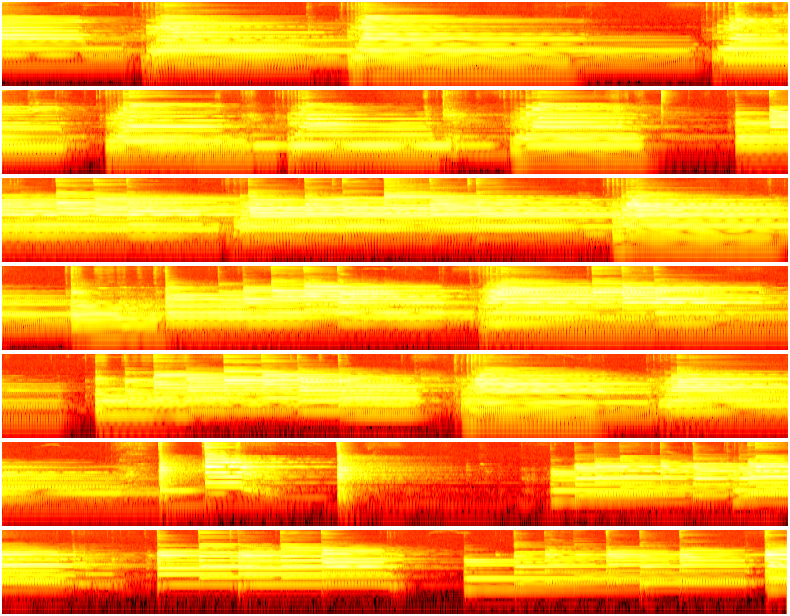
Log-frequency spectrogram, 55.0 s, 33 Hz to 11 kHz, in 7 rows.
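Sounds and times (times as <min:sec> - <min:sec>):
electric guitar chords and phrases: 0:00.0 - 0:55.0
slide down guitar strings: 0:40.3 - 0:44.3.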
